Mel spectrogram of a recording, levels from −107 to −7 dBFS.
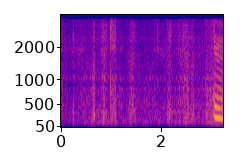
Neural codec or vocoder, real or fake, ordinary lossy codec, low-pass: codec, 24 kHz, 0.9 kbps, WavTokenizer, small release; fake; AAC, 24 kbps; 3.6 kHz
